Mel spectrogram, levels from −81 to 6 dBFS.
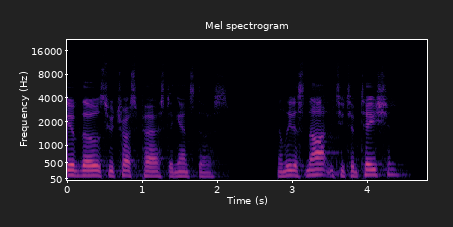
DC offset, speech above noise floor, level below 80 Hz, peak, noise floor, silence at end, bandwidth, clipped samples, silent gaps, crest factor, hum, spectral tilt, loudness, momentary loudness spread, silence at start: under 0.1%; 48 dB; -80 dBFS; -22 dBFS; -88 dBFS; 0.35 s; 15 kHz; under 0.1%; none; 18 dB; none; -5.5 dB/octave; -40 LUFS; 15 LU; 0 s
